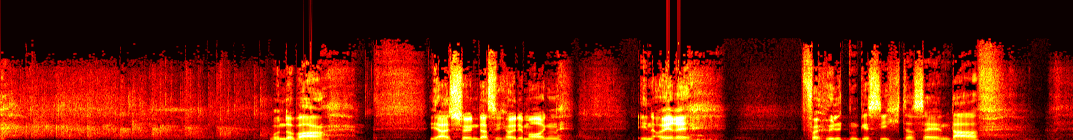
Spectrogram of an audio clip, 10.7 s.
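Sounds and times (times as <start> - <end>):
audience applause: 0.0 - 3.1
speech: 2.7 - 3.4, 4.3 - 5.8, 6.4 - 7.1, 8.1 - 10.1.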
